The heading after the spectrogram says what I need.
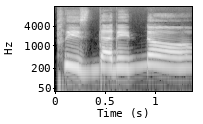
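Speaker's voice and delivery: very high, fun, tiny little voice. Retelling a film scene where a boy begs his father: Baron's fun little voice. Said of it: "with his fun little voice".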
